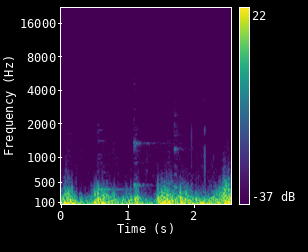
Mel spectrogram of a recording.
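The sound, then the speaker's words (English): Horses moving outdoors on a beautiful day, with soft hoof clops and shuffling over a steady low rumble, and a few brief higher calls or squeaks mixed in. No one speaks. “Just walking down to see my horses.”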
